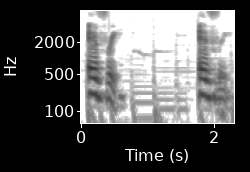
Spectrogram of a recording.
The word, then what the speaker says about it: every: through them every every not every just two syllables every every so you use this pronunciation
